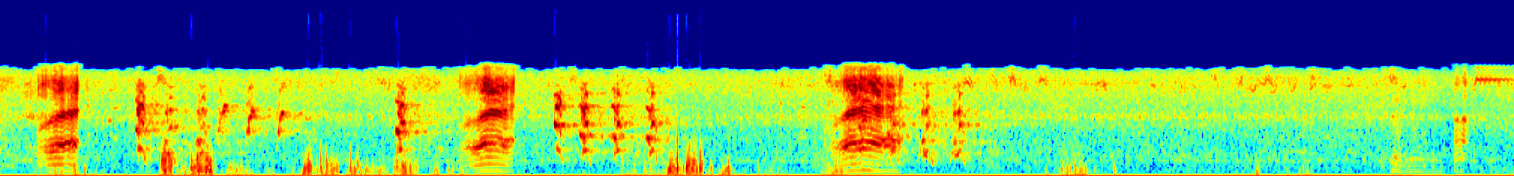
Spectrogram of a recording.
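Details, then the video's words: Racka sheep at the birth of a lamb; several short wavering bleats with stacked harmonics come in bursts across the first nine seconds, mixed with bumps and handling noise, followed by a quieter stretch of rustling. "Kis racka születik"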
